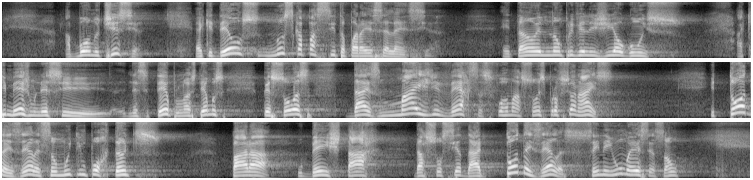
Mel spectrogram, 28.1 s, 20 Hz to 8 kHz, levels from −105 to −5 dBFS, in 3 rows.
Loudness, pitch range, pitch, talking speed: -21 LUFS, 170-225 Hz, 200 Hz, 95 wpm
